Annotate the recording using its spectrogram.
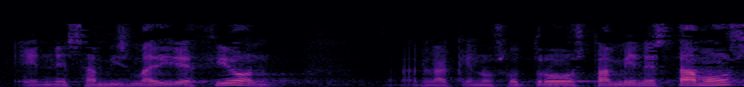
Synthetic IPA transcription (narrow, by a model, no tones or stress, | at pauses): e̞ne̞samizmaðiɾe̞k̚θjo̞n | ḛnlake̞no̞so̞t̪ɾo̞st̪ambje̞ne̞st̪amos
